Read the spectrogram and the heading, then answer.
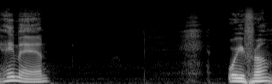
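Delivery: put-on older stoner-movie character voice. Retelling what an older man said at a concert: imitating Cheech. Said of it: "he sounds just like Cheech".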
